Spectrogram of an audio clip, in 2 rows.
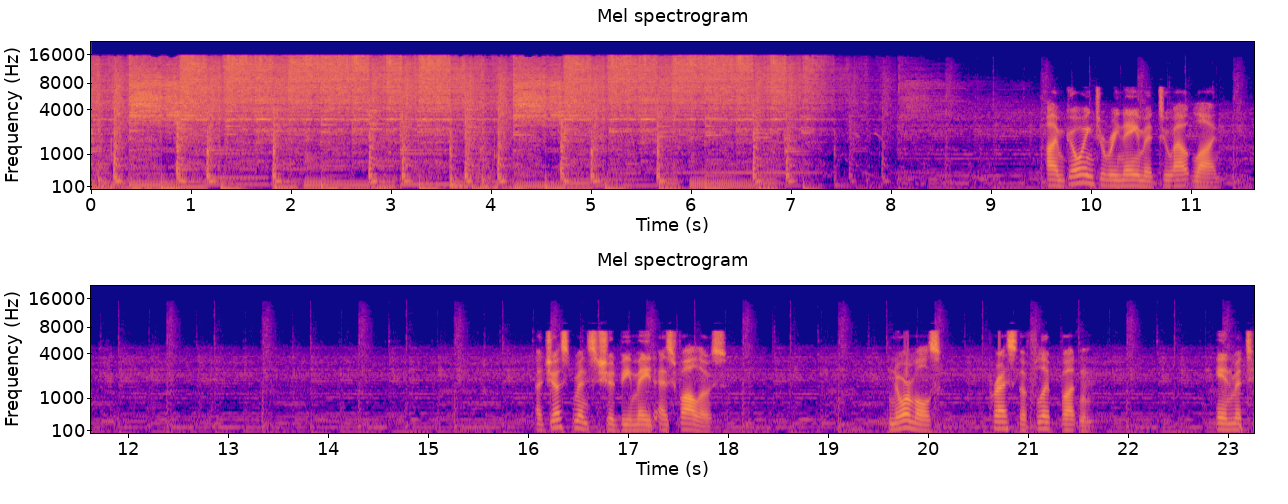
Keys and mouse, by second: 2.3-10.0 drag, 19.0-21.7 drag.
